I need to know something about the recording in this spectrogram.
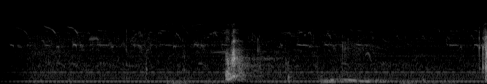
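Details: A female antelope at sunrise on safari, November 2016, gives sharp, explosive alarm barks a few seconds apart after a standoff with a predator she sensed, over a low engine hum.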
